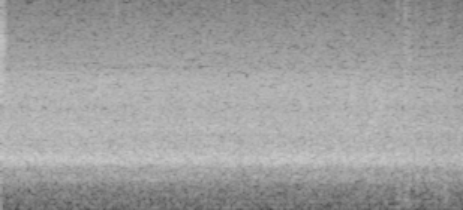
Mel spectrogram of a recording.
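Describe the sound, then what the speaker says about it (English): A dense stadium crowd roars steadily in a college football video game, a broad sustained wash of voices filling the space, loud and continuous throughout. "this crowd is turning it up a notch"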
